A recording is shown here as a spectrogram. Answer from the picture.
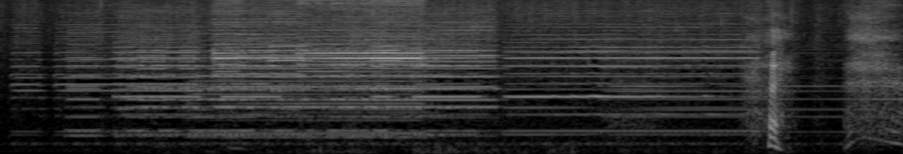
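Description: Several car horns honking together, overlapping steady tones at different pitches that swell and then die away after about five seconds. A man laughs near the end.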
